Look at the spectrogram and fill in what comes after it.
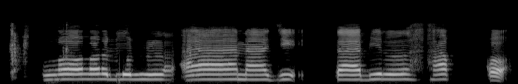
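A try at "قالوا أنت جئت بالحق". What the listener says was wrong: Nah, gitu ya.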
